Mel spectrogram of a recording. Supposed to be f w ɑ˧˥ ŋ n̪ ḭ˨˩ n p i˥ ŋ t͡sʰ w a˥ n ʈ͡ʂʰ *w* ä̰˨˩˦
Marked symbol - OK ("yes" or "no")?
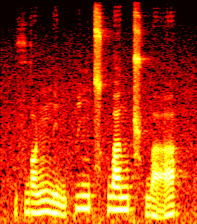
yes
